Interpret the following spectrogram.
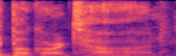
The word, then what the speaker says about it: Boca Raton: you don't right yeah how do you say it Boca Raton Boca Raton book or time they see book or tone you are born and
